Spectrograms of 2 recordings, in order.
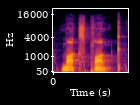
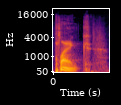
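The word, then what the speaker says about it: Max Planck: cannot help but say Mox Plunk, okay? Because I just look at the word plunk and I know that it would not be pronounced plank by a real German speaker or Mox Plunk himself.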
